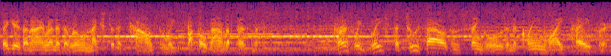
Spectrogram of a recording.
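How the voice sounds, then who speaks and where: An actor playing a bossy, greedy American swindler in an old-time radio drama, slangy and cocky. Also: male voice, fairly low pitch, lively intonation, a little fast, lightly acted. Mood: cocky narrating. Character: brash, bossy, greedy American swindler telling his story. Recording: muffled vintage radio, music underneath.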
